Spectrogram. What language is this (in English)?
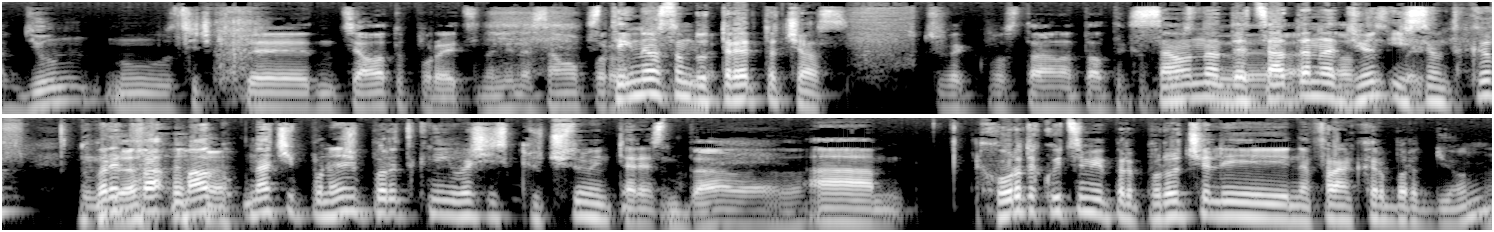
Bulgarian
